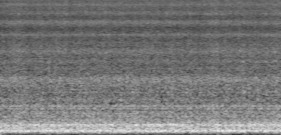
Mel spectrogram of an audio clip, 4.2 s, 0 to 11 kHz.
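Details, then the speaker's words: Trane XE80 gas furnace that kept losing heat (owner suspects gas switch or control board), after cycling the main gas valve, igniter lights then flame: steady low burner roar with an even rush, no popping; burner lit, heating normally for now. "So now we have heat."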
